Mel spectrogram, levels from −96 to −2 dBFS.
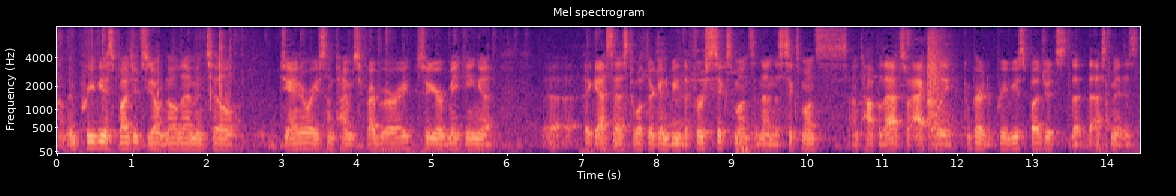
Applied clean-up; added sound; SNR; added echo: none; none; none; none.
